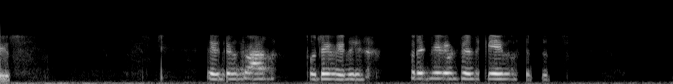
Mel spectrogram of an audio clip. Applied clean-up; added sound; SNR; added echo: neural diffusion model UNIVERSE++.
